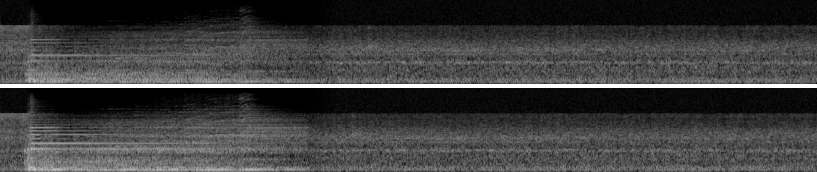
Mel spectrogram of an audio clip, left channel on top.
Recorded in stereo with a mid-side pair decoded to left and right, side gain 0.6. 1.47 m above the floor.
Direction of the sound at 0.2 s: 45° right.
